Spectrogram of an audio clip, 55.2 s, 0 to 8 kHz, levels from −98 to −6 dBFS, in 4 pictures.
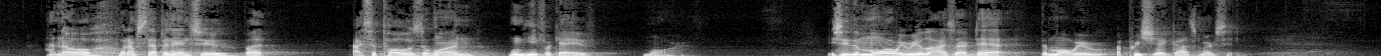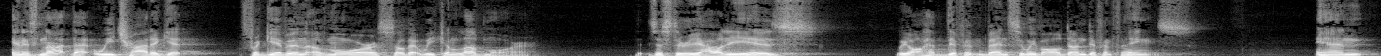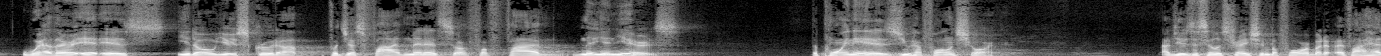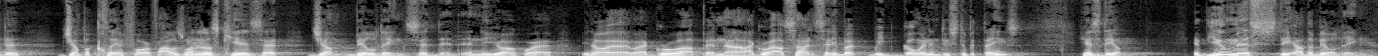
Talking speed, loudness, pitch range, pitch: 160 wpm, -15 LUFS, 100-135 Hz, 120 Hz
